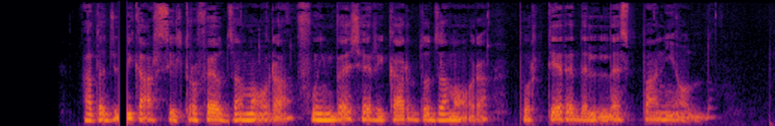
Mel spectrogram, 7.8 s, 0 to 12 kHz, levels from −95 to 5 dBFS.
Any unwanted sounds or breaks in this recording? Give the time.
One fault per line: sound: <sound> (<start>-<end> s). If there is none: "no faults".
sound: dropout (1.2-1.3 s)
